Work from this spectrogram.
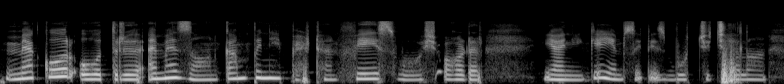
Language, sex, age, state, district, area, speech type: Kashmiri, female, 18-30, Jammu and Kashmir, Budgam, rural, spontaneous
